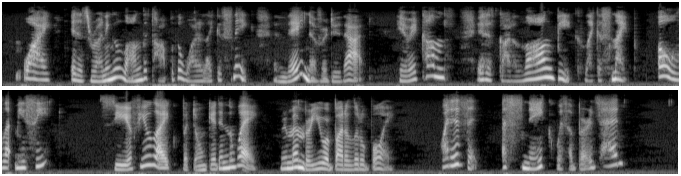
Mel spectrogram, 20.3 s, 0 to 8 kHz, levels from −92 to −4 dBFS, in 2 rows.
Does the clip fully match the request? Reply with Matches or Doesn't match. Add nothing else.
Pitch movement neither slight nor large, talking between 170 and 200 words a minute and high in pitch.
Doesn't match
